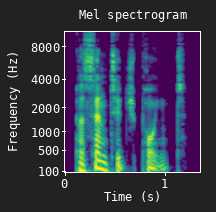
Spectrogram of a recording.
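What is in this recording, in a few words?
"percentage point", British English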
